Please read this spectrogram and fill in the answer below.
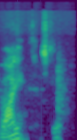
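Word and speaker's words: Ruislip: Ricelip. So Like say right. garage, you can't pronounce it. Can you say right and can you say slip? Just put them together. Right, slip.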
